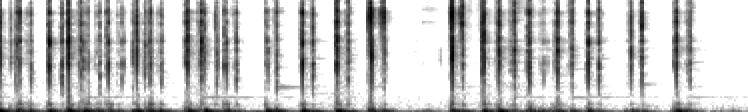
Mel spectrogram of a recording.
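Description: Fingertips rapidly press and type on a small, hollow plastic switch tester with clear plastic keycaps over Cherry MX switches. Quick bursts of sharp, bright clicks are heard, each with a dull low thud and almost no ring. A faint steady hum sits underneath.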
